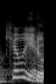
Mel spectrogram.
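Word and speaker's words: Cillian: it San or Killian I never know kilan Killian Murphy Killian Murphy okay I've been saying it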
